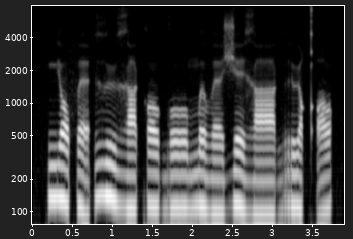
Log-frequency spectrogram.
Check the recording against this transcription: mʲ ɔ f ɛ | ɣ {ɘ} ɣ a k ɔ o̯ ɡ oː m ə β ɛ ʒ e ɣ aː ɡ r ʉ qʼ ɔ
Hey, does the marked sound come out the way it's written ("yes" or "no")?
no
